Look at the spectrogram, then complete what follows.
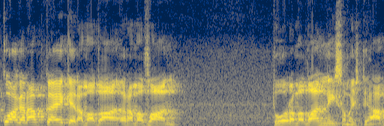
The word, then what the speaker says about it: رمضان: اس کی سپیلنگ بھی اگر آپ دیکھیں تو رمضان کی سپیلنگ RAMDAN، رمضان۔ تو اصل میں رمضان ضاد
